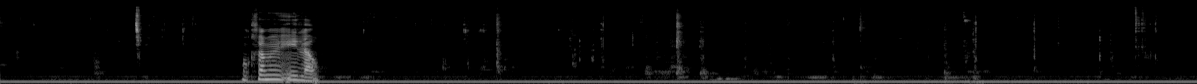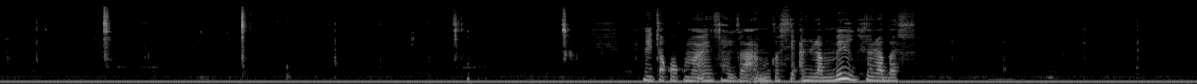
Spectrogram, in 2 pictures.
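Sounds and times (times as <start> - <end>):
steady low hum: 0.0 - 23.9
chewing and lip smacks: 1.0 - 2.2, 3.6 - 17.8, 21.1 - 23.9.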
